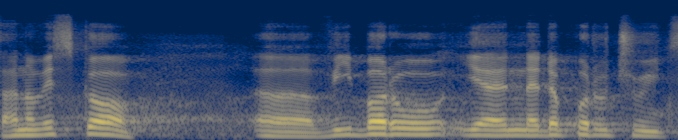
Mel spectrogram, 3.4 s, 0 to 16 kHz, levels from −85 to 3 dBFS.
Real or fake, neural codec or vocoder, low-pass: fake; codec, 24 kHz, 1.2 kbps, DualCodec; 10.8 kHz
